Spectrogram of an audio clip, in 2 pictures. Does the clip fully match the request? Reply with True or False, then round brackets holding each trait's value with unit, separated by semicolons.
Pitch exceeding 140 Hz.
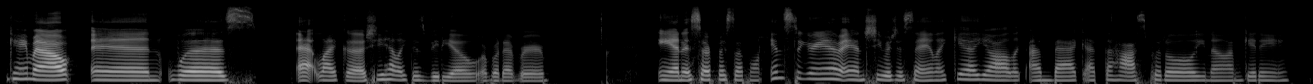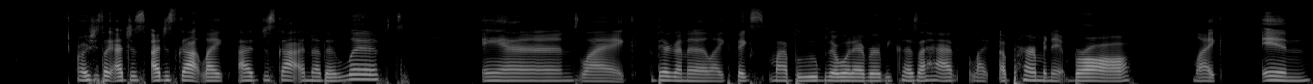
True (190 Hz)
